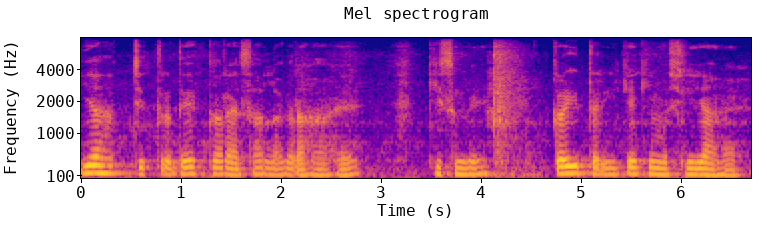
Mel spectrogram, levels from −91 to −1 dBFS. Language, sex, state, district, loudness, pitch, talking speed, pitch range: Hindi, male, Uttar Pradesh, Lucknow, -19 LUFS, 135 Hz, 125 wpm, 125-150 Hz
